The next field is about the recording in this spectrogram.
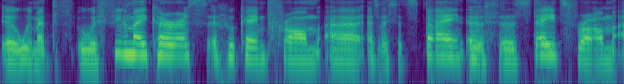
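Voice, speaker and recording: A woman with a Polish accent, talking as a guest about running a film festival, halting with many restarts and small laughs. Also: on the high side, no echo. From Poland. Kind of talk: casual interview chat.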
